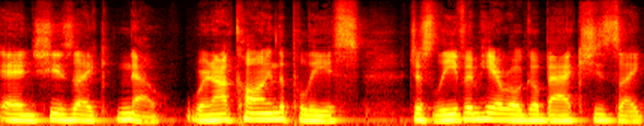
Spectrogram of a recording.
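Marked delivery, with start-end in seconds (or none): none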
